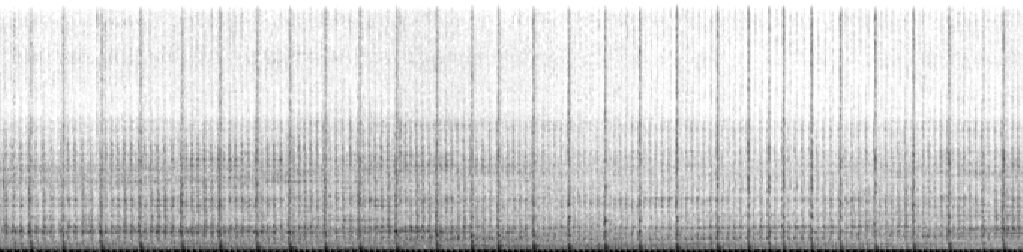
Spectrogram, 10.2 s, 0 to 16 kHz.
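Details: IZh Planeta 5 two-stroke motorcycle after fixing a no-start ignition problem (not the coil): steady, even idle putter with clean regular beat, no misses or rattles; running healthy.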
